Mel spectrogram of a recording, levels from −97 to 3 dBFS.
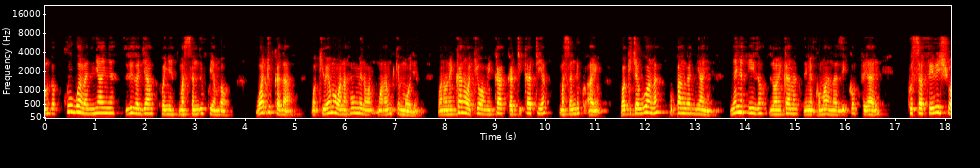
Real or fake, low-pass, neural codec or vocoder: fake; 7.2 kHz; codec, 16 kHz, 4.8 kbps, FACodec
